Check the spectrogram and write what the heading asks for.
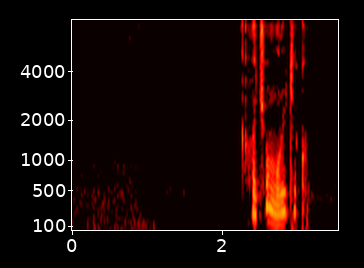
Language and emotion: Russian, neutral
